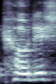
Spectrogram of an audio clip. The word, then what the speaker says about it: Kodesh: So all of my handles are Jodi Kodesh. So it's Jodi, and Kodesh is spelled Kodesh.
